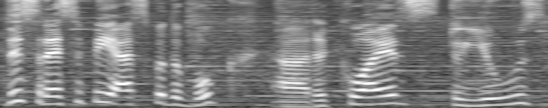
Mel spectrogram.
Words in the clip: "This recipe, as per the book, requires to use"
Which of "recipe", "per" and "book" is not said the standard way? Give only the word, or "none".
per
